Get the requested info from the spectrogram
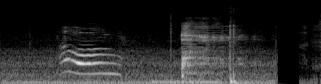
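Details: Kitten giving a single drawn-out meow that rises slightly then falls, lasting about half a second, followed by brief rustling and knocking sounds.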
